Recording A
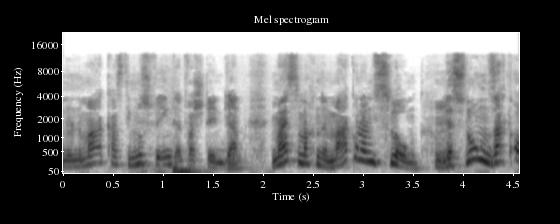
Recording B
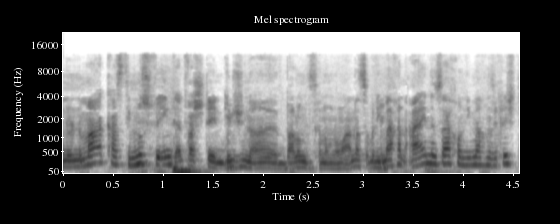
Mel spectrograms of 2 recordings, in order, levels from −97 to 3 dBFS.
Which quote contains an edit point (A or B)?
B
